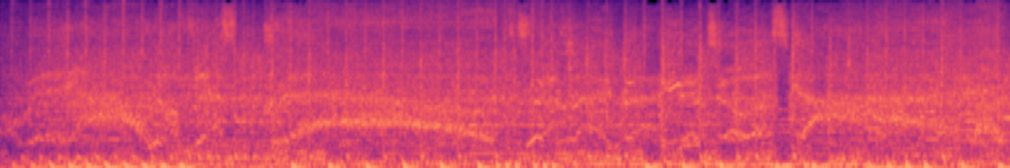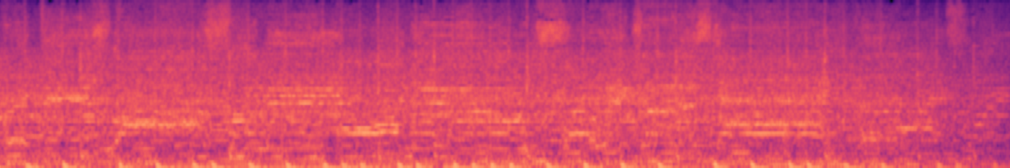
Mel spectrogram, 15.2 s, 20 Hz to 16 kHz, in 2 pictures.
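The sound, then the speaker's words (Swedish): A loud, dense metalcore track by an American band from Troy, Ohio, released on 29 June, plays throughout, with heavy distorted guitars and pounding drums under a male singer's harsh screamed vocals that rise and fall in long strained phrases. “Men låten är en klassisk metalcore som är stil med deras äldre material”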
